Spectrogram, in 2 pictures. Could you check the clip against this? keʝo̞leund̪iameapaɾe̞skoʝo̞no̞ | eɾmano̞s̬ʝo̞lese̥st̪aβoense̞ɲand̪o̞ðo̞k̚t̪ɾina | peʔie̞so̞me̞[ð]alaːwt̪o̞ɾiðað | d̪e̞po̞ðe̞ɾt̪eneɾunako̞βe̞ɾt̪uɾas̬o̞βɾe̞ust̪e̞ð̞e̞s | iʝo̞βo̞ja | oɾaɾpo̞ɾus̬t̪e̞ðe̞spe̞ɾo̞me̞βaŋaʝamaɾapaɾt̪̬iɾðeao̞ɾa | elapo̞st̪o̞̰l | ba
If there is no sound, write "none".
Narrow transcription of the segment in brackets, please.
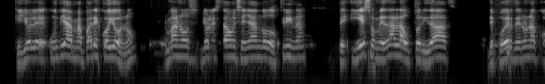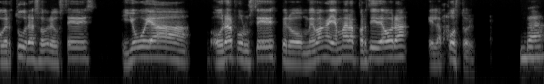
ð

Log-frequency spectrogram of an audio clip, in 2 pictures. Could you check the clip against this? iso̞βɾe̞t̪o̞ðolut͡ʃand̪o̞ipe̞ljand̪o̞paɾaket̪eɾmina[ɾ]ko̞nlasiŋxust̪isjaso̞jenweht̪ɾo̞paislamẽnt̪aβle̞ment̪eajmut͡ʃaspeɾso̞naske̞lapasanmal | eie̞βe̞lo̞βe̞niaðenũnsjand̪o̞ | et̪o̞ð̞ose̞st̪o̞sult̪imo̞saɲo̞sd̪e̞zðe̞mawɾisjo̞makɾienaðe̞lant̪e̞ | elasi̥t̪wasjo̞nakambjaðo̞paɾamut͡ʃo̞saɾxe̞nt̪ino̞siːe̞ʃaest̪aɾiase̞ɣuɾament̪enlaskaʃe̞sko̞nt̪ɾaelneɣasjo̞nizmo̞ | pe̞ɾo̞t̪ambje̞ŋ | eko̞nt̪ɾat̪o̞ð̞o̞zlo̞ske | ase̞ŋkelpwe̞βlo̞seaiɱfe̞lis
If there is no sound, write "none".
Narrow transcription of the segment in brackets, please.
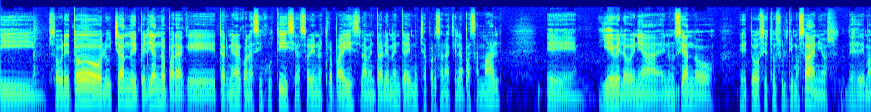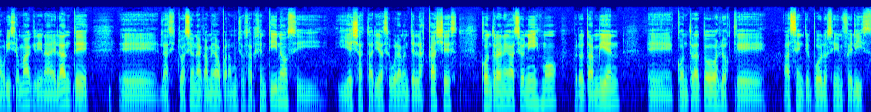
ɾ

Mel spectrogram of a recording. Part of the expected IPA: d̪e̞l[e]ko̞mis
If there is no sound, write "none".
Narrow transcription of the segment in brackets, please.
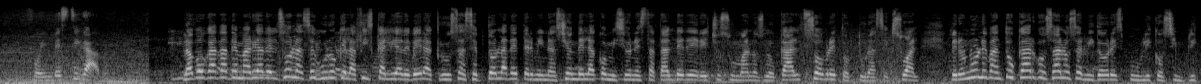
a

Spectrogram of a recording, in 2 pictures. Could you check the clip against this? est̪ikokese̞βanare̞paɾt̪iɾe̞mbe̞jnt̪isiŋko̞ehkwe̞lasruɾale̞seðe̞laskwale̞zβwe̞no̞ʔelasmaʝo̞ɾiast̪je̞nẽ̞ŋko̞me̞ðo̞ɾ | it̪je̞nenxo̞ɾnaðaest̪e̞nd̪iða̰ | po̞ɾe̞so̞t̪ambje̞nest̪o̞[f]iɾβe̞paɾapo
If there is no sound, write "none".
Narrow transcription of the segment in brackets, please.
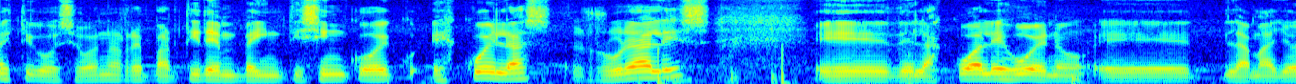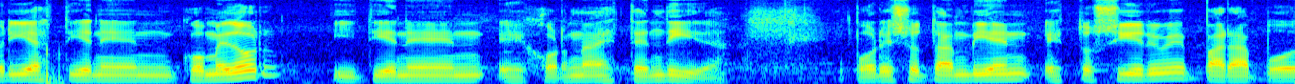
s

